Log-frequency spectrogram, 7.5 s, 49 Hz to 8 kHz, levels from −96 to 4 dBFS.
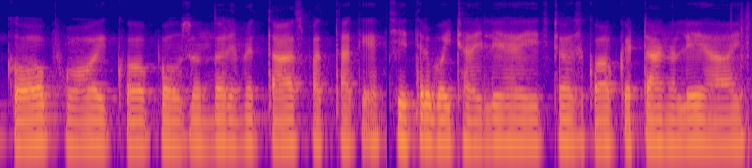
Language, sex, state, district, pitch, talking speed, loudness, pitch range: Maithili, male, Bihar, Samastipur, 105 Hz, 135 wpm, -29 LUFS, 105-110 Hz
